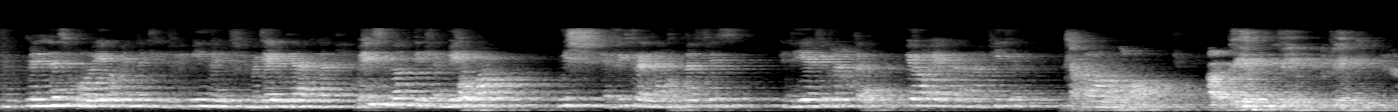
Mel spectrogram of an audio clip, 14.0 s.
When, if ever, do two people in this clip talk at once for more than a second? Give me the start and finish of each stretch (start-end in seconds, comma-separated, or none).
none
